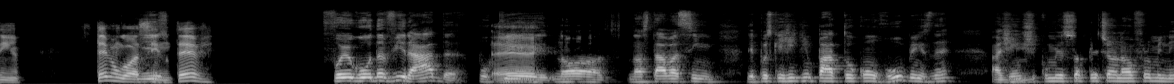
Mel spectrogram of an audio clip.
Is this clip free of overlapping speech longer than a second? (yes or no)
yes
